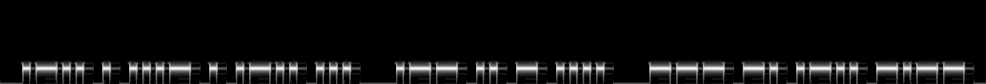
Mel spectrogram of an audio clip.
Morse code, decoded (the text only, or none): LEVELS WITH ONLY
